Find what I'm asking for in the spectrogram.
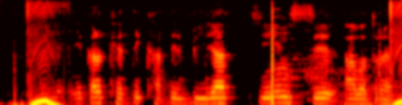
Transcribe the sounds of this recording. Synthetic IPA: eːkəɾkʰet̪ikʰat̪iɾbiːd͡ʒa | t͡ʃeːnseaːbət̪ɾəɦɛ

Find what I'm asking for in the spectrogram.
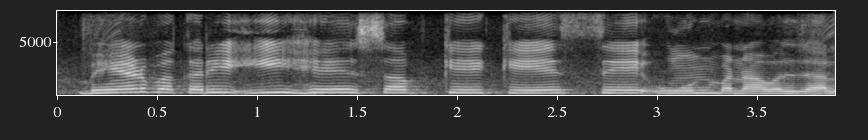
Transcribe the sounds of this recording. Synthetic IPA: bʱeːɽbəkɾiʔiːɦesɐbkekeːsːeuːnbənaːʋəld͡ʒaːl

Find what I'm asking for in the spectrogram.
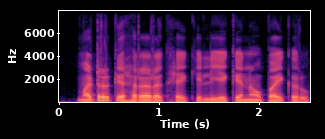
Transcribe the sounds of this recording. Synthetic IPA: mɐʈəɾkeɦɐɾaɾɐkʰekeliekenaʊpaːikɐɾṵː

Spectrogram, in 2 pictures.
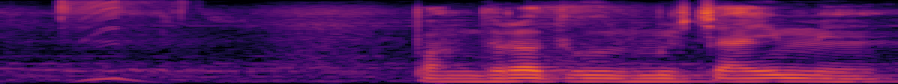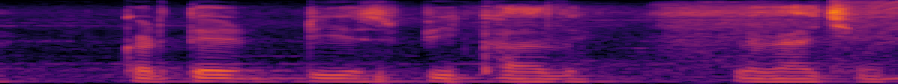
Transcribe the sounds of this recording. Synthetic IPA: pə̃nd̪ɾad̪ʱuːɾmɪɾt͡ʃaːimẽ | kəɾt̪eɖiespikʰaːd̪ | ləɡaːet͡ʃʰɛ

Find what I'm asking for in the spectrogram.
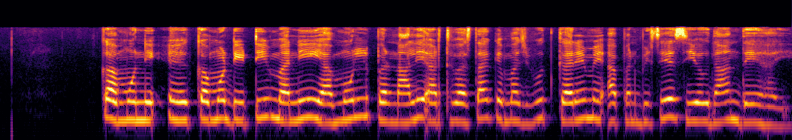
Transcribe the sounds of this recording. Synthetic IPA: kəmoːɖiʈimənijamʊlpəɾnaːliɐɾt̪ʰəʋəst̪ʰakeməd͡ʒbuːt̪kəɾemẽʔɐpənʋɪʃeːsjoːɡd̪aːnd̪eːɦəi

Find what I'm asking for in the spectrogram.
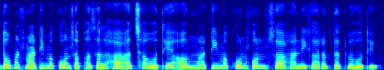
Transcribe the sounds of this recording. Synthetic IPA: d̪oməʈmaːʈimẽkoːnsapʰəsəlɦaʔə̰tːʃʰaɦoːt̪ʰeʔɔ̰ːɾmaːʈimẽkoːnkoːnsaɦaːniɡaːɾək̚t̪ət̪wəɦoːt̪eː

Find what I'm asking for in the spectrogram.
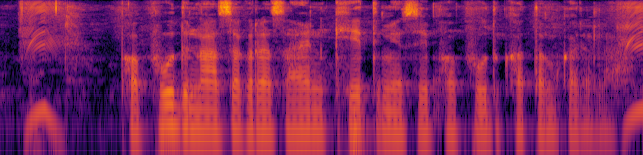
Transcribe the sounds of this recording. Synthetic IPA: pʰəpʰud̪ʱnasəkɾəsajnkʰet̪mesepʰəpʰud̪ʱkʰət̪əmkəɾela

